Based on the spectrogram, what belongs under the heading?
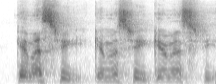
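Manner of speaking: repeating word like a mountain echo; cave echo. Retold or imitated. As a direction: echo the word fading softly. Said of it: "ऐसे सुनाई दे रहा होगा आपको".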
